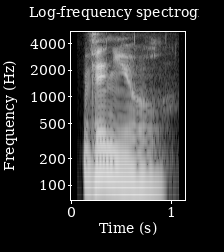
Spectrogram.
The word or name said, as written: venule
